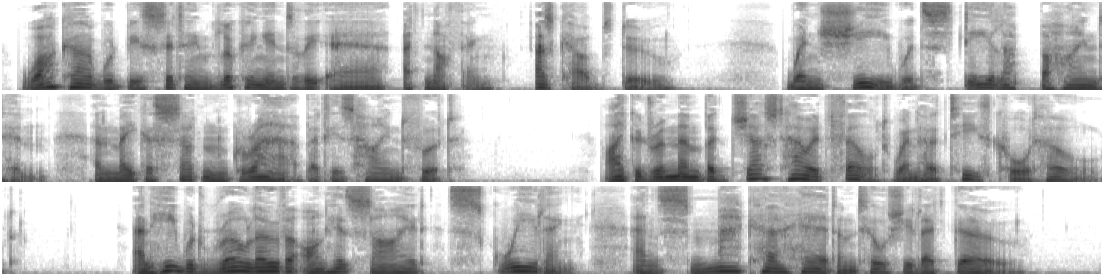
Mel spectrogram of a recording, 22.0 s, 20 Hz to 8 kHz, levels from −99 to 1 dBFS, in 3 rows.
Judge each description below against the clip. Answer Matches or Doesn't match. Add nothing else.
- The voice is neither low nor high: Doesn't match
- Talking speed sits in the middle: Matches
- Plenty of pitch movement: Matches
